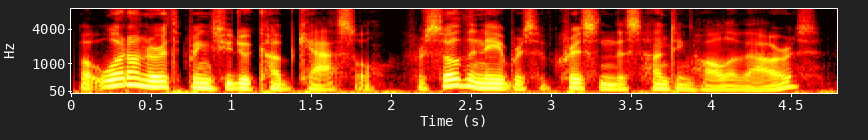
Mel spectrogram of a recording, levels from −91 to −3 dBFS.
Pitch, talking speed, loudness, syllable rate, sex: 120 Hz, 240 wpm, -18 LUFS, 5.5 syllables/s, male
